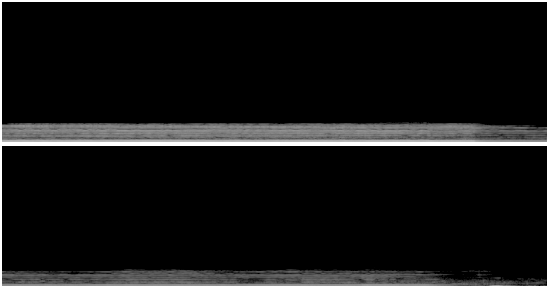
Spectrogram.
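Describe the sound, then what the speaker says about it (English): A single voice hums gently on one sustained low pitch during meditative breathing, steady and clear for several seconds, then softens and continues more quietly before fading out on the exhale. "making the humming sound gently for a longer period."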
